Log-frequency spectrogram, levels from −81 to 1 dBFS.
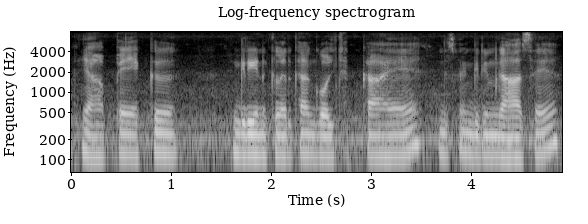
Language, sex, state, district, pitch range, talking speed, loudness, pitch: Hindi, male, Uttar Pradesh, Lalitpur, 115-130 Hz, 160 wpm, -20 LUFS, 120 Hz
